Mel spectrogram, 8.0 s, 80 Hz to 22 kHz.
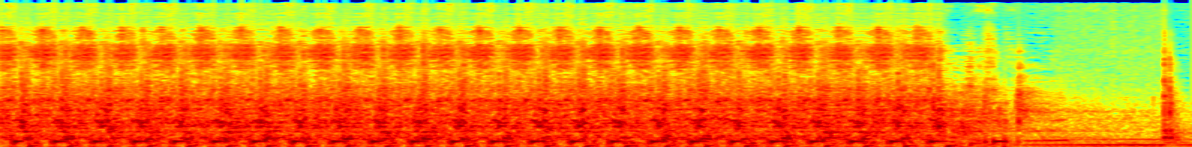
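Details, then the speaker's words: Craftsman T1600 riding mower engine, running after a carburetor clean. Steady, fast knocking of about four beats a second until it cuts out; a lower-end knock is suspected and the owner thinks the engine may be trashed. "This one definitely is not in the best shape, guys. Um, we've had better ones here at the shop. This is not one of them. I mean, I can still hear it knocking."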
